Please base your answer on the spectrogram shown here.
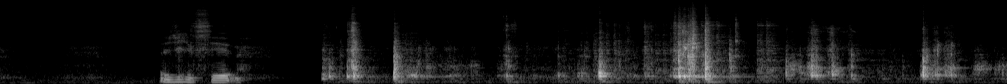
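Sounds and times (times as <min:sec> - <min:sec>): knocks and rattles of handling: 0:03.2 - 0:10.0.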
